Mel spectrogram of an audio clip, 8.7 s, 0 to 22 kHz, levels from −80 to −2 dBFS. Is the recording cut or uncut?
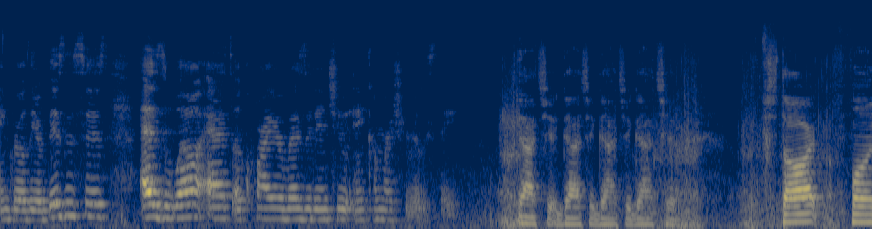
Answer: uncut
